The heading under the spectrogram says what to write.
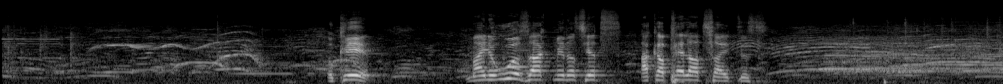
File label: Acapella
